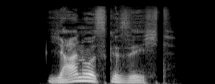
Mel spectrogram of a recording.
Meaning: Janus face (as symbol of ambiguity or contradiction)
- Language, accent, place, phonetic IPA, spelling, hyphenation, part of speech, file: German, Germany, Berlin, [ˈjaːnʊsɡəˌzɪçt], Janusgesicht, Ja‧nus‧ge‧sicht, noun, De-Janusgesicht.ogg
